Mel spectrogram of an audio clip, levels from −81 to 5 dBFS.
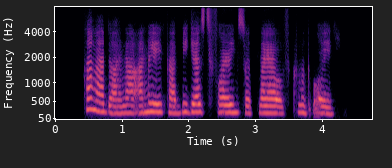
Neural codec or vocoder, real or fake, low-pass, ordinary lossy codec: codec, 16 kHz, 0.5 kbps, FreqCodec, smaller model; fake; none; none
